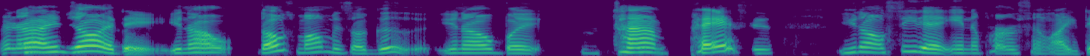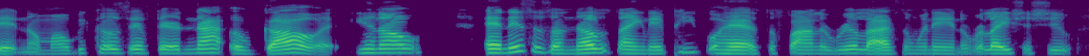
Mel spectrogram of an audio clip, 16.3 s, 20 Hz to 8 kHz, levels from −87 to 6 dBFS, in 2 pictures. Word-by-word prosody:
And 215 +2 -4
I 240 +1 +6
enjoyed 260 -1 +5
it, 425 -4 0
you 205 - -3
know? 210 - +1 0.2
Those 280 +9 +3
moments 220 -2 -4
are 175 -1 -1
good, 255 - -3
you 205 - -8
know? 205 0 0
But, 190 -1 -3 0.6
time 235 -4 +4 0.2
passes, 215 -5 +3 0.5
you 220 +3 -8
don't 235 -3 0
see 280 +2 -8
that 210 -6 +3
in 200 0 -7
a 195 - -8
person 185 0 -10
like - - -6
that 460 0 -1
no - - -10
more 165 +1 -8
because 195 +1 -6
if 195 -1 -3
they're 185 0 0
not 210 +3 +1
of 170 -2 -4
God, 205 +10 +3 0.2
you 210 +1 -4
know? 215 +1 0 0.5
And- 215 0 +5
this 275 +5 +2
is 250 -4 -5
another 185 +3 +2
thing 185 -2 -2
that 175 +1 -5
people 235 -3 -8
have 180 -1 +2
to 195 - -13
finally 180 -1 -2
realize 180 -1 0
that - - -14
when 180 0 -12
they 170 -1 -5
in 170 - -12
a - - -11
relationship- 180 -1 -3
205 Hz, 185 wpm, -24 LUFS, 185-235 Hz, 0.6 s, I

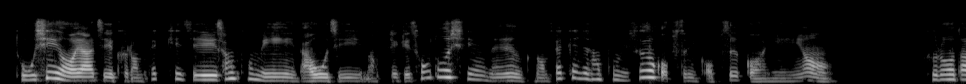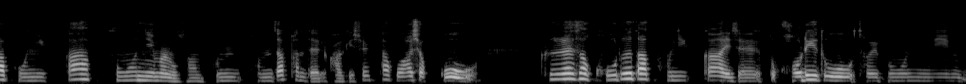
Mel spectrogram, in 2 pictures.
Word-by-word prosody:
도시여야지 195 - +5
그런 155 -1 -11
패키지 230 -4 +2
상품이 215 - -2
나오지 155 0 0
막 - - -15
되게 160 -2 -8
소도시에는 225 - -2
그런 150 +1 -14
패키지 270 0 -4
상품이 225 -5 -9
수요가 320 - +3
없으니까 160 -3 -12
없을 195 - -10
거 140 -7 -7
아니에요. 140 +2 -6 0.9
그러다 225 0 +2
보니까 175 +5 -3 0.2
부모님은 190 -3 -2
우선 145 +1 -12
번 170 0 -13
"번잡한 180 +4 -5
데를 140 -3 -6
가기 140 0 -13
싫다."고 200 +2 -7
하셨고 175 -3 +1 0.6
그래서 250 +2 +4
고르다 245 +4 +4 0.2
보니까 195 0 -3
이제 155 -2 -5
또 - - -8
거리도 185 -2 +1
저희 170 0 -9
부모님이 170 0 -15
185 Hz, 290 characters per minute, -26 LUFS, 165-225 Hz, 0.9 s, 도시여야지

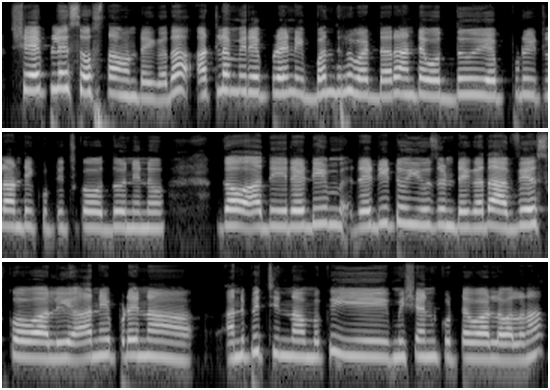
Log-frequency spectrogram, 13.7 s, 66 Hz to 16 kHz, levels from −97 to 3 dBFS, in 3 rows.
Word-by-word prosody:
Shapeless 350 +1 +4
వస్తా 310 -1 -1
ఉంటాయి 245 -2 -3
గదా! 320 +9 +2 0.2
అట్లా 340 +4 +1
మీరేప్పుడైనా 305 -1 +1
ఇబ్బందులు 310 +5 -1
పడ్డారా? 265 +2 +1
అంటే 280 0 +1
వద్దు 265 +3 -3 0.2
ఎప్పుడు 280 +3 -9
ఇట్లాంటివి 260 -1 -1
కుట్టించుకోవద్దు 250 0 -4
నేను 245 0 -3 0.6
గ - - +5 0.2
అది 260 +1 -3
రెడీ‌మే 280 +2 0 0.2
రెడీ 270 +4 +1
టు 300 - -1
యూజ్ 275 0 -4
ఉంటాయి 250 -1 -1
గదా! 275 +1 +4
అవేసుకోవాలి 250 -2 +2 0.2
అనేప్పుడైనా 270 0 0 0.6
అనిపించిందా 275 -1 -3
మీకు? 250 +7 -7 0.2
ఈ - - -1 0.3
మిషన్ 260 +1 -2
కుట్టే 245 0 -3
వాళ్ళ 235 0 +1
వలన? 230 +2 -3
265 Hz, 135 wpm, -25 LUFS, 250-290 Hz, 0.6 s, గ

